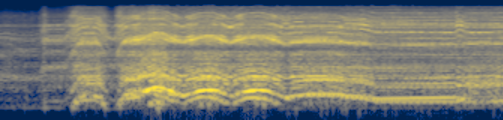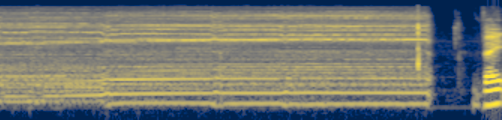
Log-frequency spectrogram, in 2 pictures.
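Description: Small electric motors whine, their pitch wavering up and down and then holding steady.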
